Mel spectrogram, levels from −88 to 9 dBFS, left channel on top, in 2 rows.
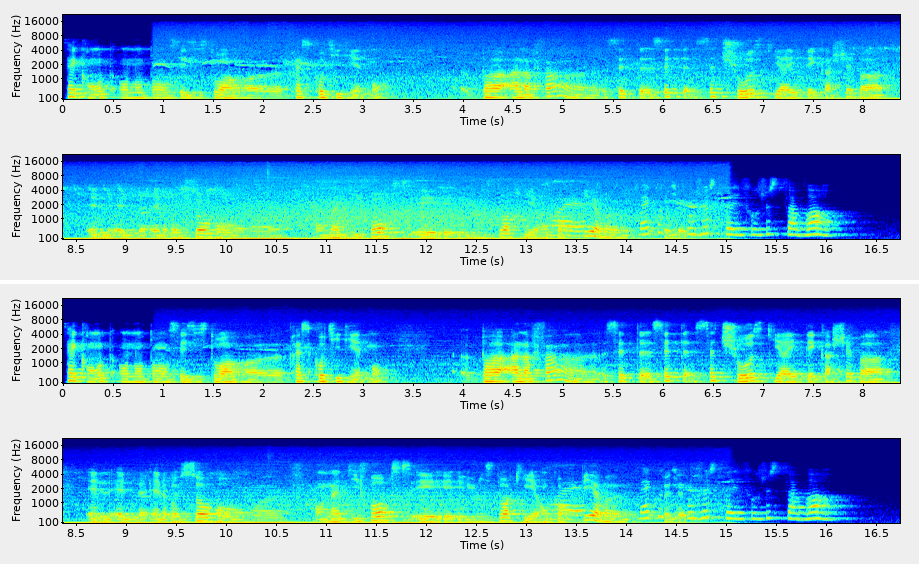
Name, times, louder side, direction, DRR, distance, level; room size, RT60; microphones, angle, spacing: voice 1, 0.0-3.2 4.0-14.1, right 1 dB, 20° right, 7 dB, 0.9 m, -23 dB
sound 1, 0.9-15.0, left 2 dB, 75° left, 0.7 m, -28 dB
voice 2, 13.2-13.6 14.1-16.0, equal, 30° left, 8 dB, 0.8 m, -28 dB
15.5 x 6.0 x 5.7 m, 0.72 s
head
